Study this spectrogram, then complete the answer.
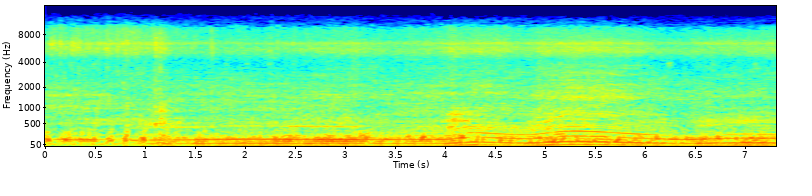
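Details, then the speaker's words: Polaris Sportsman 570 ATV on 31-inch Outlaw tyres, two days old, wading deep swamp: engine drones and swings in pitch without matching pull; CVT belt slipping with much water in the belt housing, power steering and check engine lights on. "Belt drives suck. I got a power steering light, I got a check engine light. Quite a lot of water in the belt that time, I tell you what."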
